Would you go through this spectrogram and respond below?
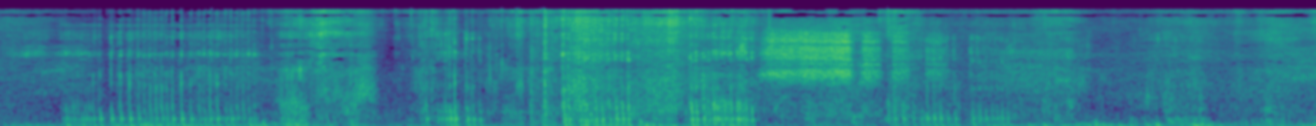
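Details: A pet bulldog, Da Vinci, in a garden, breathing noisily with the breed's snuffling 'fugo fugo' snorts; steady low, grunting rasps repeat about every half second, with a brief higher rustle near four seconds.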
